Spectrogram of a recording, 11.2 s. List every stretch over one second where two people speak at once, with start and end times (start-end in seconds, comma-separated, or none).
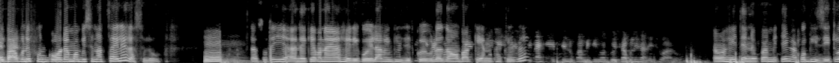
5.1-7.0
